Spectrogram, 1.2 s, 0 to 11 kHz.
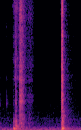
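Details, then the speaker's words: Rebuilt 722.9 automatic transmission on bench, compressed-air check of B1 clutch before valve body install; two sharp air bursts each with firm thud as piston strokes and holds, air escaping at nozzle. Normal clutch apply on air check. "is i'm letting off and air checking and i can actually pull the nozzle away and it's holding so well that air is escaping as i'm pulling it away so that's a real nice air check on the b1 clutch"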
